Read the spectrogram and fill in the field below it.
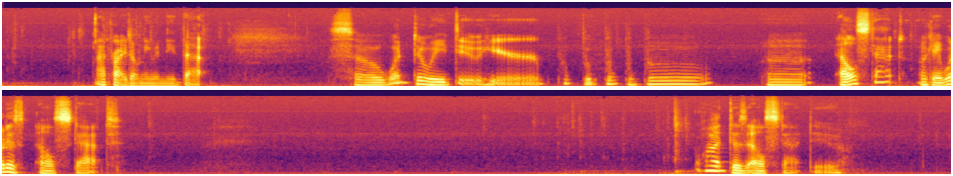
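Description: A middle-aged man talks calmly and close into a microphone.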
